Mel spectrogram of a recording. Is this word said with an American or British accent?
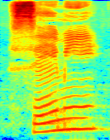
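British. It is said with a British English accent. "inglese britannico"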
